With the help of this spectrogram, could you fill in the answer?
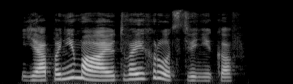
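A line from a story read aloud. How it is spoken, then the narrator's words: Tired. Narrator (Russian): устало сказала я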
